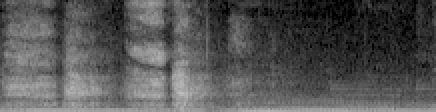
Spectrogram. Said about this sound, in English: Panting almost.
